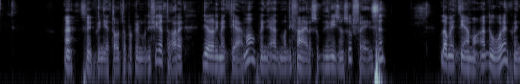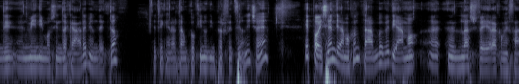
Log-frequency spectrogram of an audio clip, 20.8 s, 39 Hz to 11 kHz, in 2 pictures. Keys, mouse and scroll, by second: 1.8-4.3 middle drag, 4.6 click, 10.9-15.3 middle drag, 17.5 Tab, 18.6-20.7 middle drag.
